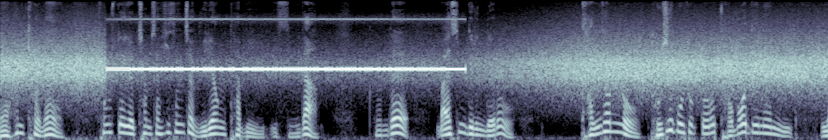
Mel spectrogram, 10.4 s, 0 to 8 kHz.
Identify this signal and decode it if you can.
PSK63 (62.5 baud), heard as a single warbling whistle, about 1700 Hz, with radio static and speech in Korean.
